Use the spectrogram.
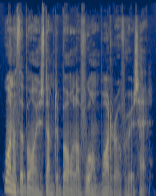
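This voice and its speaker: A man's voice: low voice, moderate pace, a little mellow. A man reading fantasy fiction aloud as a scripted audiobook narration.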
